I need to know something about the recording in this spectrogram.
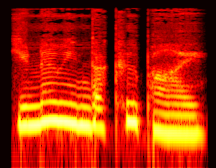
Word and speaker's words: Ndakupai: Each vowel is pronounced separately even if they fall in succession. For example, Ndakupai is pronounced, Ndakupai.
